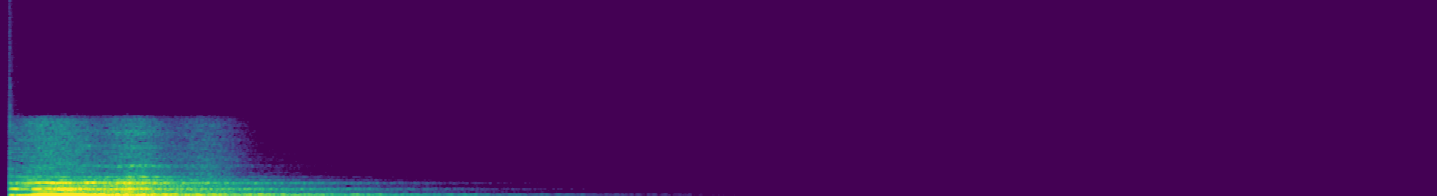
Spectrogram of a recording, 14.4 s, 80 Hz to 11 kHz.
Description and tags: This pack of 'Monster' noises, are just a few recordings of me, which have lowered the pitch by about an octave (a B5 I think it was), and then have processed it with a few effects to give it slightly nicer sound.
